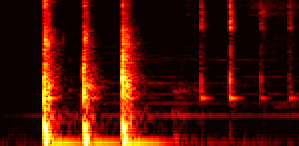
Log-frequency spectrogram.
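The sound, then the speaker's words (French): Knocking on a door: three firm, evenly spaced knocks with a low resonant thud, then a few fainter, lighter taps. “vous entendez toquer à votre porte.”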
